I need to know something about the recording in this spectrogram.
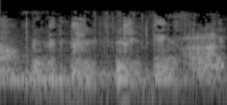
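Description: Sandy gnaws on a bone: steady, rasping chewing and crunching with low growly grunts running through, continuous for the whole stretch, no talking.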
